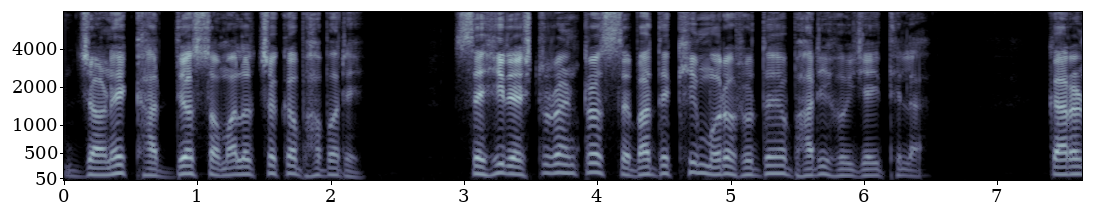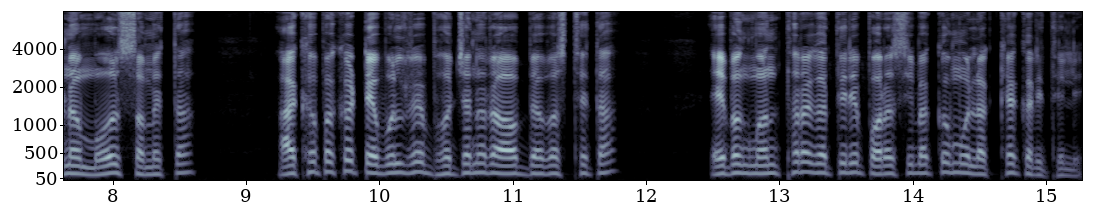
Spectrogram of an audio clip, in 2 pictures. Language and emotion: Odia, sad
